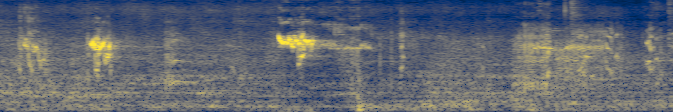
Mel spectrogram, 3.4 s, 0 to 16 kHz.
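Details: Two clear high chirps from budgerigars, about a second apart, followed by softer chattering, recorded on May 2, 2023.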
